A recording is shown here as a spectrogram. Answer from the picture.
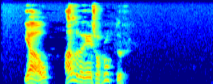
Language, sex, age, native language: Icelandic, male, 60-69, Icelandic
